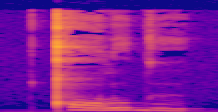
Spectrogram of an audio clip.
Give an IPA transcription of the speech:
ǃʰ ɔ˥˧ l ʊ˥ b ɨ˧˩

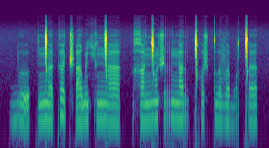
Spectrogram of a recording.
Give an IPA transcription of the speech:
b ʊ | ŋ͡ǀ ɐ k ɐ t͡ʃʼ a w ə̃ ç ʊ ŋ͡ǀ a | χ a ŋ͡ǀ ɔ̃ ʃ ə r ŋ a r ǀʰ ɔ ʃ tʷ ɐ v ɐ b ɔ ǀ ɐ

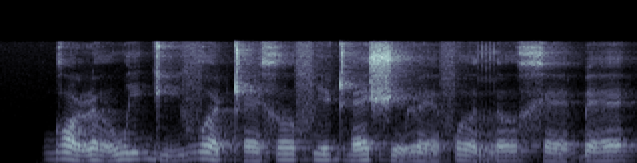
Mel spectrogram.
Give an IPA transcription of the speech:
ɡ ɔ˥˨ ɭ ɤ˧˩˧ w i˦˥ ɡ i˧˩˧ v ɤ˥˨ ʈʰ ɛ˨˩ x ɤ˦˥ f i˦˥ ɖʱ ɛ˦˥ ʃ i˧˩˧ ɭ ɛ˨˩ f ɤ˥˨ r ɤ˦˥ x ɛ˧˩˧ ɓ ɛ˦˥

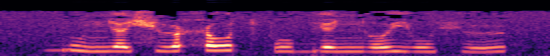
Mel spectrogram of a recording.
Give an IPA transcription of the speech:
b u˥˩ ɲ ɛ˨ ɕ ʉ˨˩˦ ħ o˦˥ t͡sʼ u˨ bʲ ɛ˨ ɲ ɤ˨˩˦ j u˨ ç ʉ˨˩˦

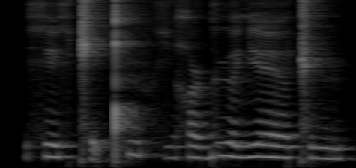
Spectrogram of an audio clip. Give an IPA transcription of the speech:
x e x ǁ ḛ ǃʰ ʉ f x i̤ χ ə˞ ɡ ʉː ə̯ lʲ ɛː ə̯ ǁ ʉ

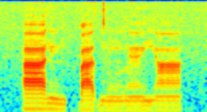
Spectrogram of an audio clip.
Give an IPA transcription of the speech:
a˦ ɾ ĩ˧ k͡p a˦ d ũ˧ l ɛ̃˧ j ã˦

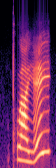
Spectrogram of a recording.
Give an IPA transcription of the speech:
kʷʰ aː˨˩ j e˥ j

